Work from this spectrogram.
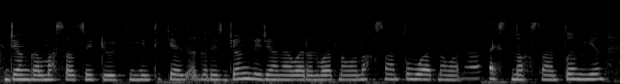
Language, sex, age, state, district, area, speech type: Kashmiri, female, 30-45, Jammu and Kashmir, Budgam, rural, spontaneous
